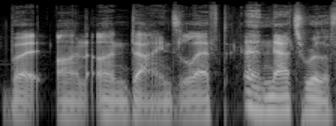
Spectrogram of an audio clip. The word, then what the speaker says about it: Undyne: Again, some people might call this Undyne, but Undyne is the way I guess Toby has shown that it is pronounced.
